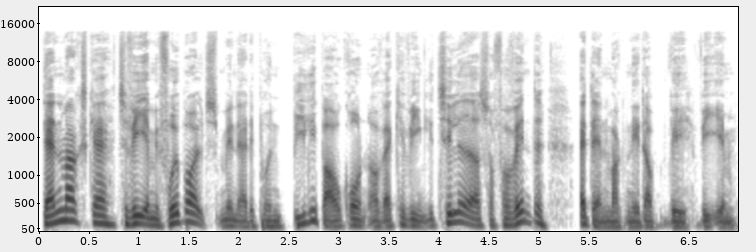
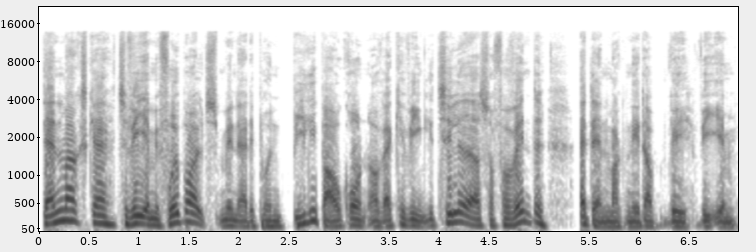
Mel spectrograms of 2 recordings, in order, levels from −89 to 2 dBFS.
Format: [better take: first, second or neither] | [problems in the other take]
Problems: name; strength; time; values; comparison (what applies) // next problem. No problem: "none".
first | distortion; slight; 10 dB below the speech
